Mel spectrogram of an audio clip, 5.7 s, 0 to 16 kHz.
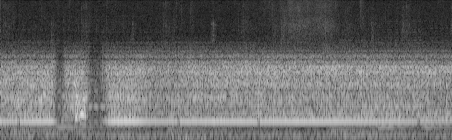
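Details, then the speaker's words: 1934 Westinghouse WR-24 radio after restoration, new antenna setup, tuned to 10 MHz time station; steady tone with clean tick each second through hiss, more gain on shortwave though still weak: normal shortwave reception. "I get a lot more gained now on the shortwave still doesn't pick up that great but what I'm getting I can at least hear it"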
